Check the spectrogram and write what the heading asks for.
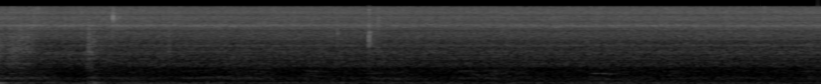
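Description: Popcorn kernels sizzling faintly and steadily in bubbling melted butter in a nonstick pan, still heating with none yet popping. A silicone spatula scrapes the pan lightly at the start and again about a second in.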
